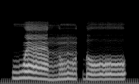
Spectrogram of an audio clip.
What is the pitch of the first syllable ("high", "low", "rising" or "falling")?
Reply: falling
